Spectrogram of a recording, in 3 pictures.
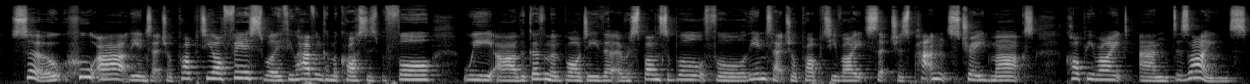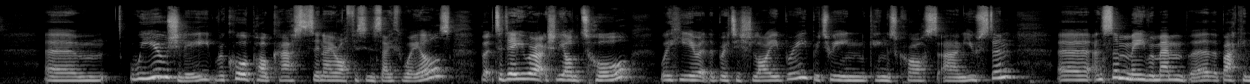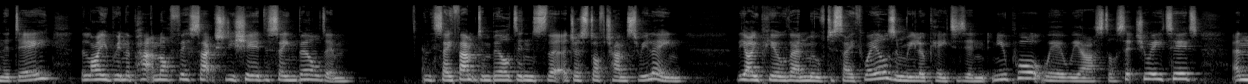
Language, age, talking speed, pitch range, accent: English, 30-49, 175 wpm, 180-225 Hz, British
